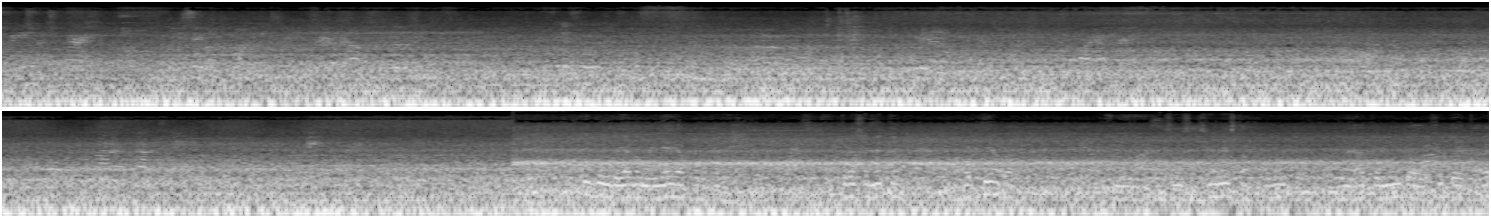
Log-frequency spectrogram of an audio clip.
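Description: Steady rumble of a metro train in motion, heard from inside the rail car, with an abrupt change in the sound about two-thirds of the way through.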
